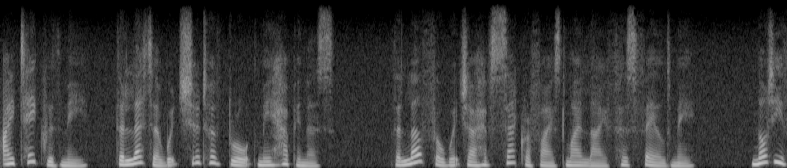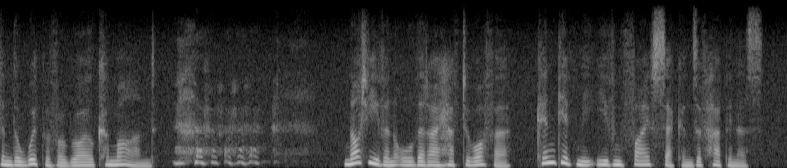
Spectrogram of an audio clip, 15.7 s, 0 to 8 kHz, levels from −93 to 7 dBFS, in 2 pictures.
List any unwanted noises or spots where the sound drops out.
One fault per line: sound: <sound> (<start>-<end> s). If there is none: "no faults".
sound: laugh (9.6-11.1 s)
